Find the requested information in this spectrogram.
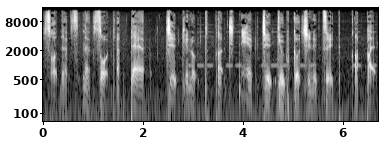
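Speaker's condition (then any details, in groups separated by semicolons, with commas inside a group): Myasthenia gravis; ventilator since age 26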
